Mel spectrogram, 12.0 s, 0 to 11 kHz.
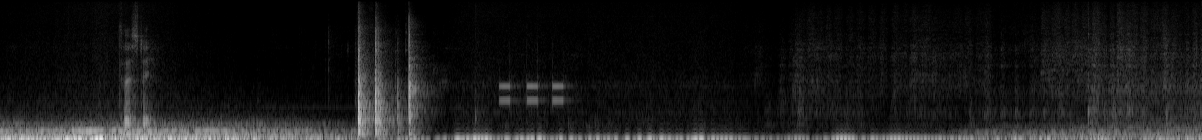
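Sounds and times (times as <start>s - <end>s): phone keypad beeps: 5.0s - 5.7s.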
